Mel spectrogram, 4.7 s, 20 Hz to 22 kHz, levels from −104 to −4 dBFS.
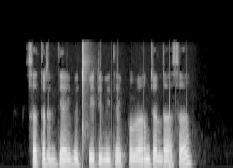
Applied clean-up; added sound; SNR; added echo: none; Gunshot, gunfire; 12 dB; none.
